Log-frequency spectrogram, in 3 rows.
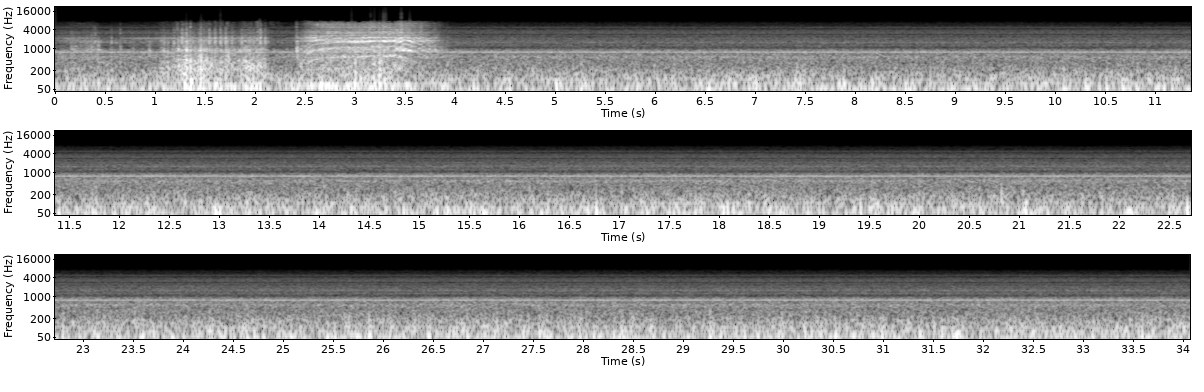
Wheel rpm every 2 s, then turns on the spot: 0, 50, 40, 0, 0, 0, 0, 0, 0, 0, 0, 0, 0, 0, 0, 0, 0.
none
